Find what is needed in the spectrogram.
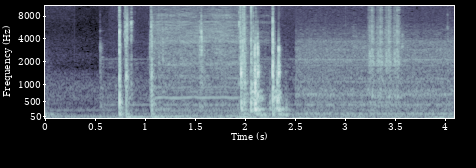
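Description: Sharp mechanical clicks of a race car's steering wheel being handled and locked onto its quick-release hub, one about a second in and a cluster around two seconds. Between them is a short steady whine, over a low steady hum.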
